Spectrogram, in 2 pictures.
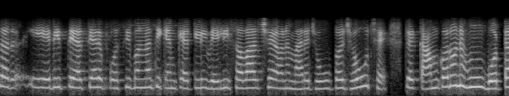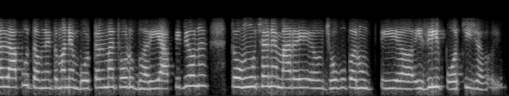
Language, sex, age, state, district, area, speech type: Gujarati, female, 30-45, Gujarat, Rajkot, rural, conversation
